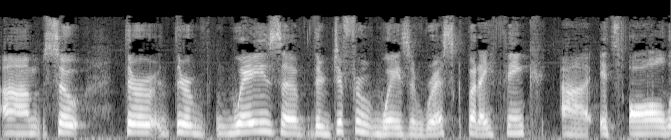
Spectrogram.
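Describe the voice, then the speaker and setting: Against a quiet background, a woman uses an unremarkable speaking voice at medium pitch, a moderate pace and ordinary pitch variation. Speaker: national security expert. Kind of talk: panel discussion.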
